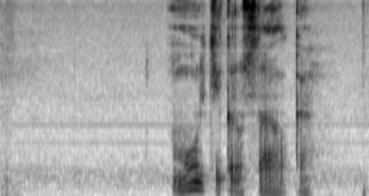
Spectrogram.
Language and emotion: Russian, sad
